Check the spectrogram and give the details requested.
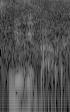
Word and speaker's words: Neugebauer: Neugebauer. There's a G. Got to pronounce it.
